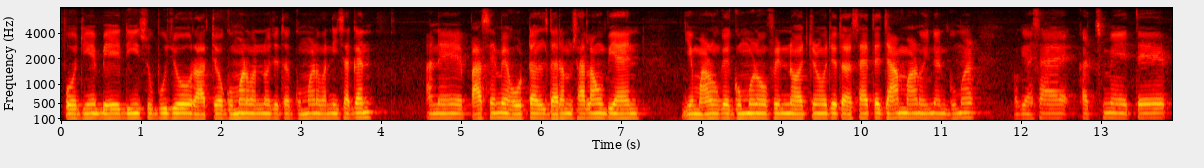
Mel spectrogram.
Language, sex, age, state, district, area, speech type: Sindhi, male, 18-30, Gujarat, Kutch, rural, spontaneous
